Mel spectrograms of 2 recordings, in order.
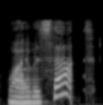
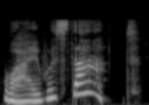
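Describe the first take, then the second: First: Said in the usual way. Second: Slow, higher, syrupy teasing question; mock-sweet coo. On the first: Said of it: "Lily pointed out". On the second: A narrator's reading. Rose needling George with false sweetness, slow mocking coo. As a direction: drag it out sweetly to needle her. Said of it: "Rose cooed".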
